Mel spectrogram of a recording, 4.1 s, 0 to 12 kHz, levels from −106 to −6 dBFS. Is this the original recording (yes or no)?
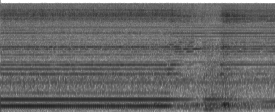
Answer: yes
